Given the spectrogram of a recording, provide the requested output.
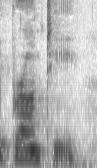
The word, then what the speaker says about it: Brontë: In Yorkshire, they say Bronty, so that's how I'll refer to them. See those two little dots over the E? That's called a diaryus. And it tells you to pronounce the E separately.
